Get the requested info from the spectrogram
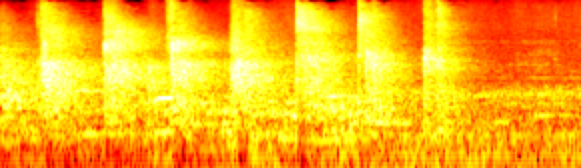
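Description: A group of people clapping hands in unison to a steady beat, about two claps a second, stopping a little after three seconds in.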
